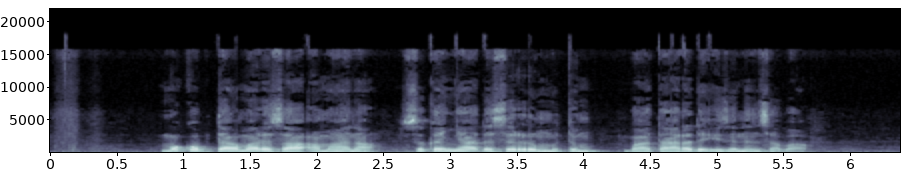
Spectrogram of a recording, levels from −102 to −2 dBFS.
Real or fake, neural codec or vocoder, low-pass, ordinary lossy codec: real; none; 19.8 kHz; AAC, 48 kbps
